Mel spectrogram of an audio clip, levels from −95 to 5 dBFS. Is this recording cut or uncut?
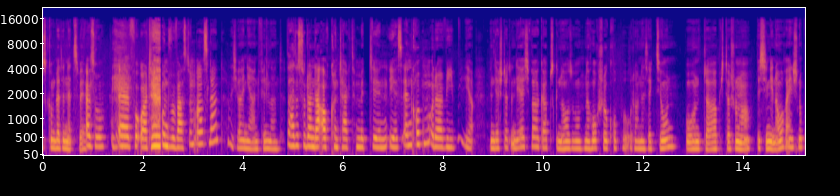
cut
